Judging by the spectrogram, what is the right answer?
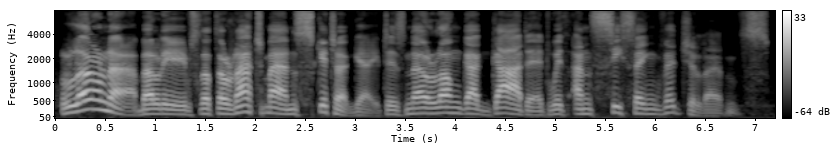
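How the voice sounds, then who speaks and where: Pompous, zealous warrior priest, forceful and sharp. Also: male voice, medium pitch, very animated, smooth, no room sound, heavily acted. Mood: confident, righteous. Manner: pompous, grandiloquent, deliberate pauses for effect. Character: zealous, righteous warrior priest and witch hunter. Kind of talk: theatrical video game mission briefing.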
